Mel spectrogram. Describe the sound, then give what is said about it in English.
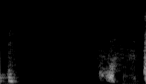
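A man who got worked up coughs in three rough bursts: a short cough, a long pause, then a longer hacking cough followed quickly by one sharp, forceful final cough. No talking. “Wow, he got so worked up, he's coughing.”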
